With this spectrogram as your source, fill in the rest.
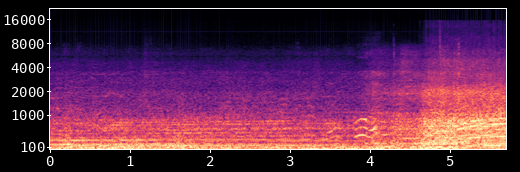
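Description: A racing car engine idles with a deep rumble.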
